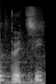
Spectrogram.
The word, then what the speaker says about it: petit: Revenons sur notre exemple, un petit éléphant. Pourquoi est-ce qu'on met un T complètement muet à la fin de petit et éléphant?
